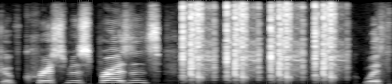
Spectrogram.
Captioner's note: camera shutters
